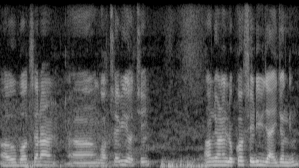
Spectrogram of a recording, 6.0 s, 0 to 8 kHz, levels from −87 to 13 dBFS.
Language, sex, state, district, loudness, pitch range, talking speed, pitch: Odia, male, Odisha, Khordha, -18 LUFS, 140-165 Hz, 300 wpm, 155 Hz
